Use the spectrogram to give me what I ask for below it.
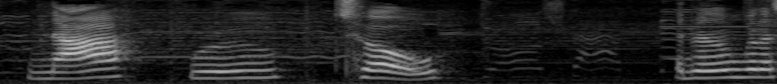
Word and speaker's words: Naruto: they're gonna say that that's not how you pronounce that name you pronounce na ru toe and then i'm gonna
